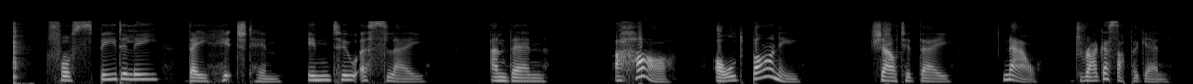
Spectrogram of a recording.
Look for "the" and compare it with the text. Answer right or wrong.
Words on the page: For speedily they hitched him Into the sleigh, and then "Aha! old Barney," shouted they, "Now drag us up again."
wrong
